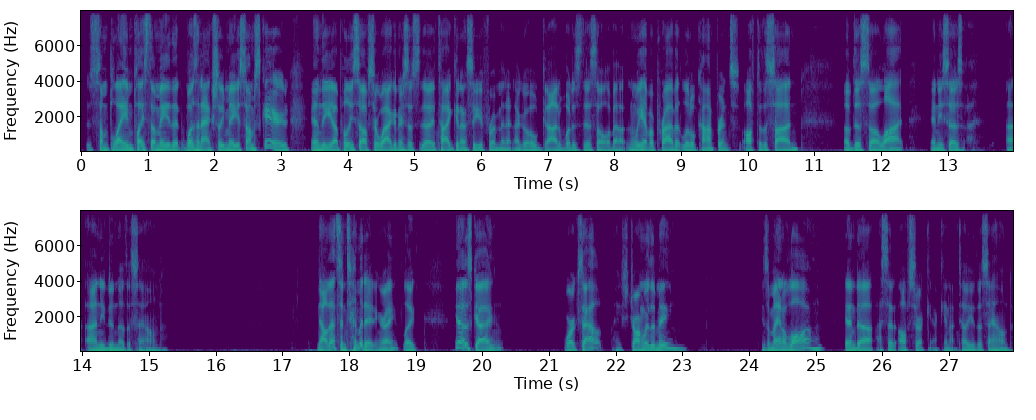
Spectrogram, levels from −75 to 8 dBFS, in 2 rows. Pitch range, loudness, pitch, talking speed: 100-140 Hz, -29 LUFS, 115 Hz, 205 wpm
